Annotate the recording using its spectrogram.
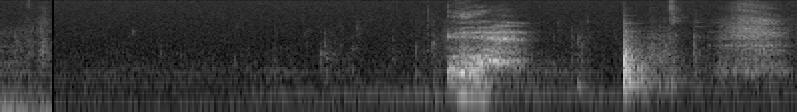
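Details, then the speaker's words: Adult man who has been sick and bedridden for the past two days, coughing a lot: several short, harsh coughing or throat-clearing bursts in a quiet small room; cough from a recent illness. "я болел последние два дня В среду и четверг я только что был прикованный к постели я только что заболел я больно кашлять много, и я просто пытался отдохнуть"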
